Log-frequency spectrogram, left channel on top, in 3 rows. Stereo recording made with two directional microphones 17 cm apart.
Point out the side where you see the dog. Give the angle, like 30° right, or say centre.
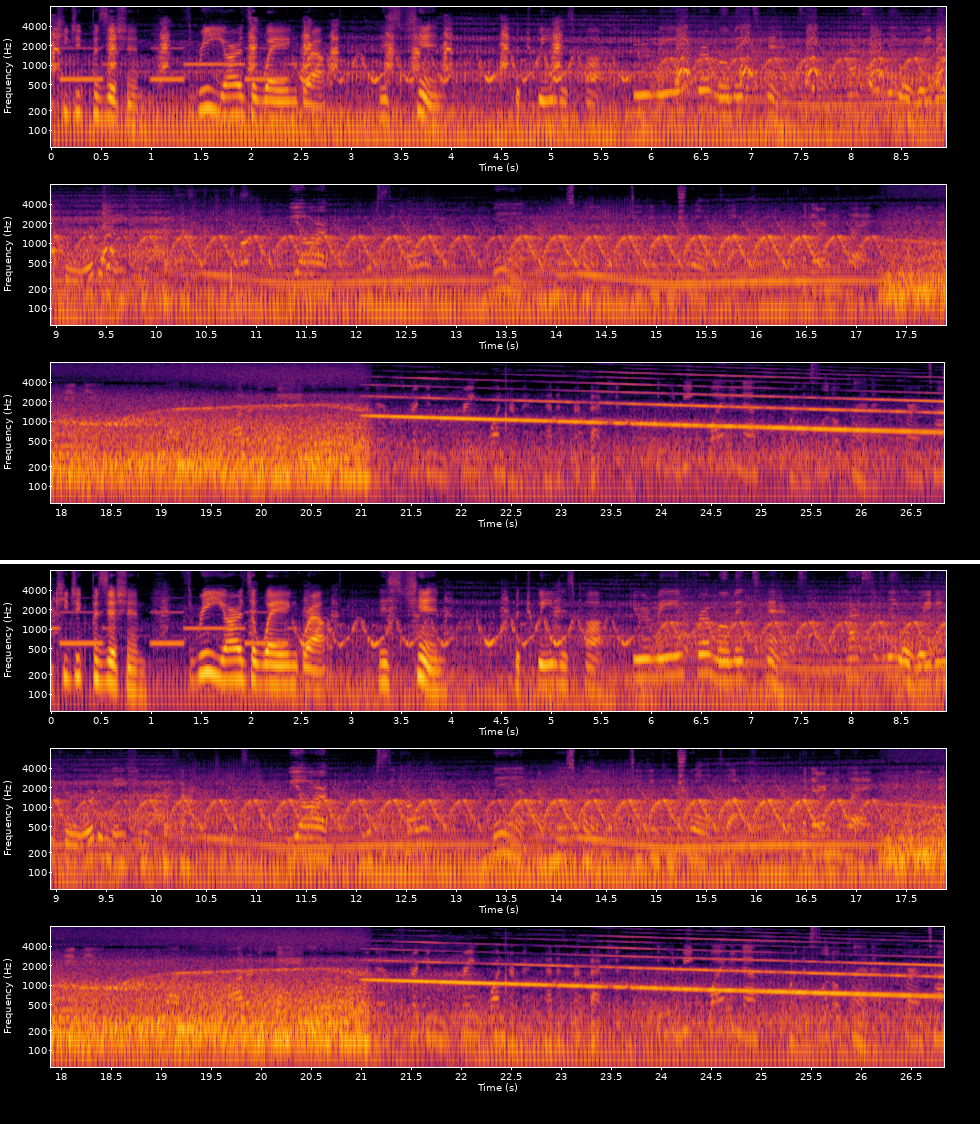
70° left.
